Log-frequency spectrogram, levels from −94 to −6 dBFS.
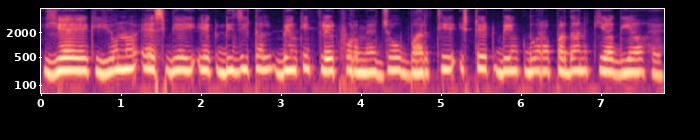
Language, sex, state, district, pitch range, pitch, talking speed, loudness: Hindi, female, Rajasthan, Bikaner, 220-250 Hz, 235 Hz, 140 wpm, -15 LUFS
